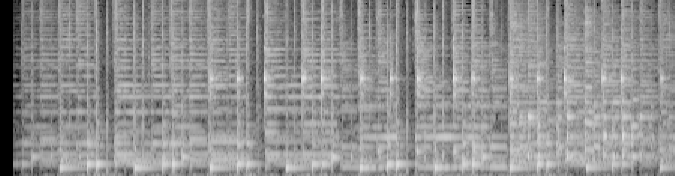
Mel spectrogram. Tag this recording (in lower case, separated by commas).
speech, music, wood block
